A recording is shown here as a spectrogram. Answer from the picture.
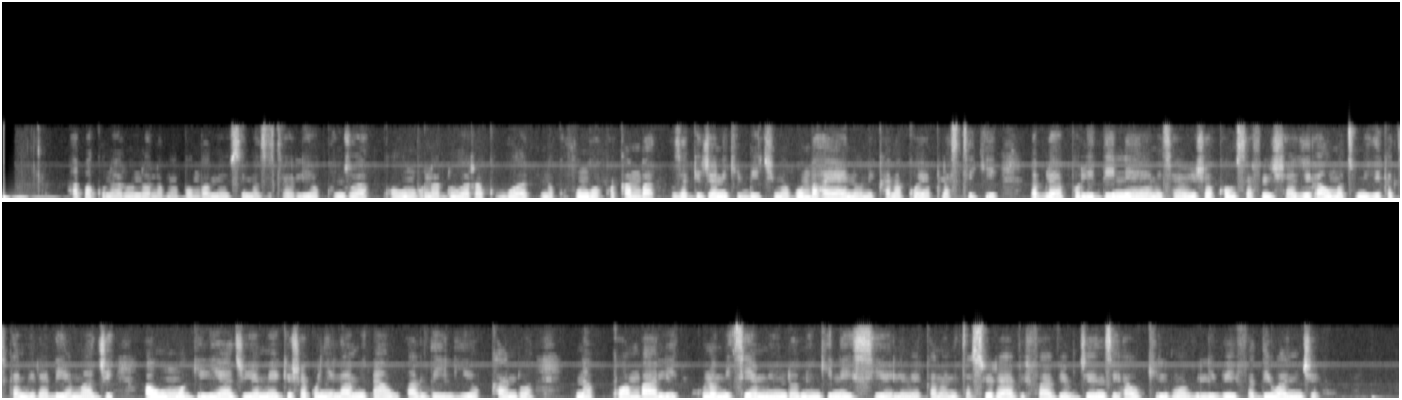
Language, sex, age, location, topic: Swahili, female, 18-24, Nairobi, government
